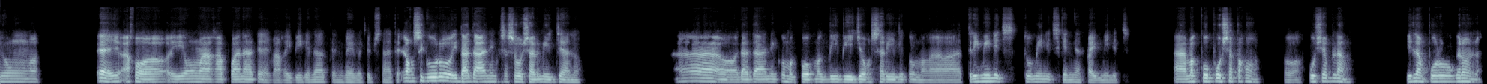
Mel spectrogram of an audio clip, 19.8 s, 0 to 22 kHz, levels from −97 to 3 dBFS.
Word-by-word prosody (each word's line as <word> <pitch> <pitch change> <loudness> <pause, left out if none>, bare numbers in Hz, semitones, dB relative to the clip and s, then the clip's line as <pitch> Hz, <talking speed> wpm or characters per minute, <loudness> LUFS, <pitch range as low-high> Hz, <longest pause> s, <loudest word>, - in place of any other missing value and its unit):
yung, 130 -1 -5 0.8
eh, 140 -3 +6
yu - - -4
ako 145 - 0 0.5
ayung 130 +1 -2
mga 125 -1 +1
kapwa 120 0 -1
natin, 120 -2 -2
yung 100 - -17
mga 100 0 -7
kaibigan 105 +2 -8
natin, 110 -2 -8
relatives 100 0 -9
natin. 100 -1 -9
Ako 150 - +3
siguro 170 +2 +5 0.2
dadaanin 135 -1 +5
ko 125 - -22
sa 125 - -6
social 120 -2 +5
media 115 -1 -2
'no. 105 0 -8 1.3
Ah, 145 -2 +1
oo. 110 0 -1
Dadaanin 120 0 0
ko 145 - -8
magpo 120 -2 0
magbi-video 120 0 0
ako - - -9
sa 120 0 -1
sarili 115 0 -2
ko 115 0 -8
mga 105 -1 -8 0.4
3 135 +2 0
minutes, 145 -4 -1
2 130 - -3
minutes, 125 -2 -5
ganyan, 110 -2 -7
5 100 0 -4
minutes. 100 -1 -13 0.6
Ah, 125 0 +3
magpu-push-up 145 +2 +3
ako 135 -4 -5 0.3
oo, 105 -1 -10
push-up 140 +2 0
lang, 135 -6 -1 0.7
'yon 135 +3 0
lang 140 -2 +4
puro 135 -1 +1
gano'n. 140 -3 +1
125 Hz, 150 wpm, -23 LUFS, 115-135 Hz, 1.3 s, eh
